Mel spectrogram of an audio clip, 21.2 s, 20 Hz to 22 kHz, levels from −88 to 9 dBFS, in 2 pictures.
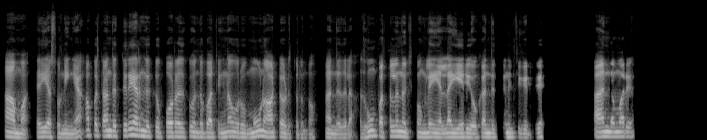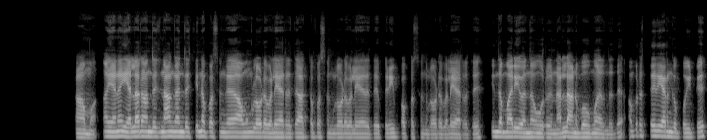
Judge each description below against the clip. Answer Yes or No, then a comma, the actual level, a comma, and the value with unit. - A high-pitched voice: No, low, 120 Hz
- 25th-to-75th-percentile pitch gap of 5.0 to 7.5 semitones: No, average, 3.2 semitones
